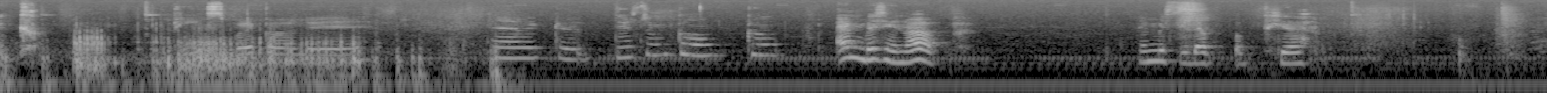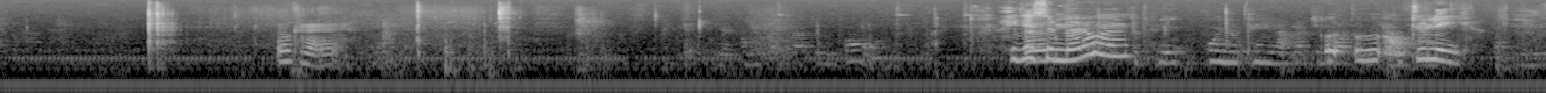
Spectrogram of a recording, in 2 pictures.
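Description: A young girl talks and giggles close by.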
